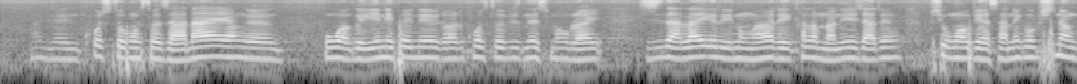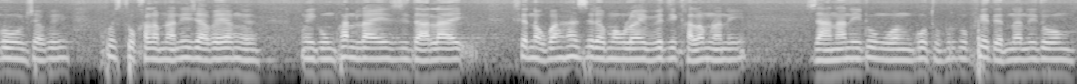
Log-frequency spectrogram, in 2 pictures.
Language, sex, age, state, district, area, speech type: Bodo, female, 60+, Assam, Kokrajhar, rural, spontaneous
